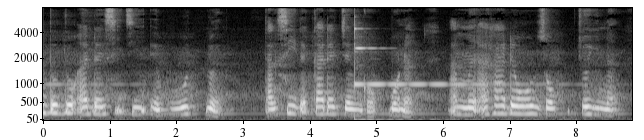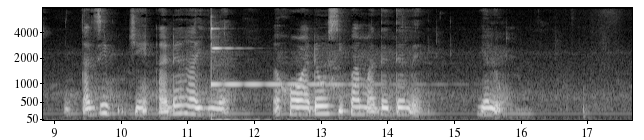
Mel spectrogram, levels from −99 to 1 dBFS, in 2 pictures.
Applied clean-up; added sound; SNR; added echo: none; Dishes, pots, and pans / Chink, clink; 14 dB; none.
